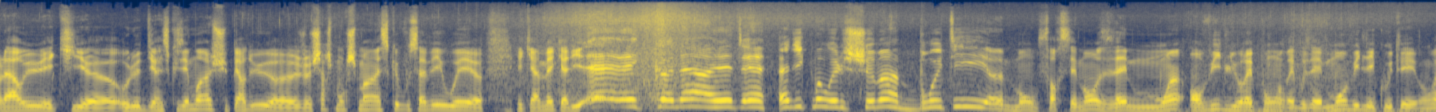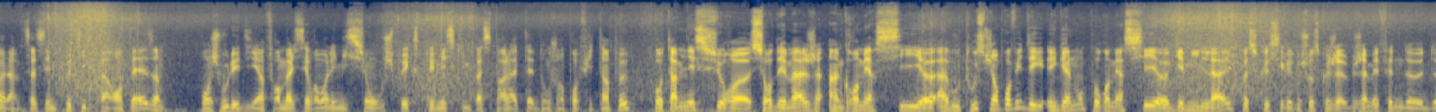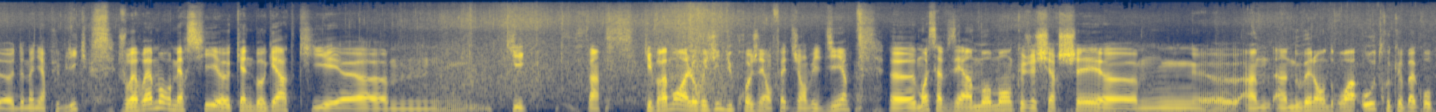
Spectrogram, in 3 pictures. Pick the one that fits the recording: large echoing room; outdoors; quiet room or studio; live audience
outdoors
